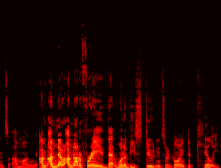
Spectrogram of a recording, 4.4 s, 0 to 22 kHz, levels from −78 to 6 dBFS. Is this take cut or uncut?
uncut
